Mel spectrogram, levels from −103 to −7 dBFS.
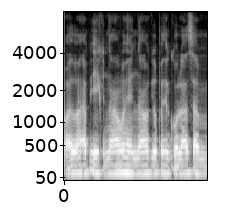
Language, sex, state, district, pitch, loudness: Hindi, male, Haryana, Rohtak, 100 Hz, -14 LUFS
